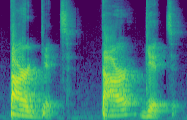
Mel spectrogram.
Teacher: A tônica está no começo. Então, apesar de ser consoante e vogal, não dobramos.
